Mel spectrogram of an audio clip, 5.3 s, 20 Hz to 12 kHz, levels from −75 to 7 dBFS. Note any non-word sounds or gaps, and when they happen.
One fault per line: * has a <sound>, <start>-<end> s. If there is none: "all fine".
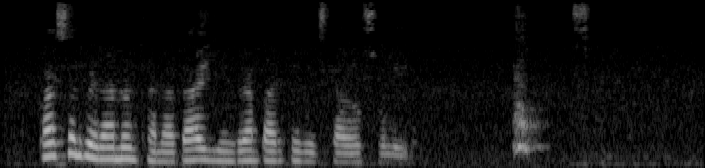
* has a bark, 3.9-4.2 s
